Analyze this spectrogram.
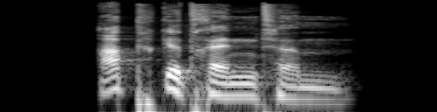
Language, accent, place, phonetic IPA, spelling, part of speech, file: German, Germany, Berlin, [ˈapɡəˌtʁɛntəm], abgetrenntem, adjective, De-abgetrenntem.ogg
- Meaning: strong dative masculine/neuter singular of abgetrennt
